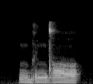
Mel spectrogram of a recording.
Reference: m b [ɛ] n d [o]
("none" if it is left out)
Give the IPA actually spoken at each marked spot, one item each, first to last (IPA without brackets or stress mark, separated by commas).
ɨ, ɔ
